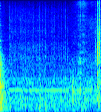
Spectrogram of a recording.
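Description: A single sharp knock at the start as a ball of Oaxaca cheese is set down on a wooden cutting board, then quiet. Near the end, a few quick scraping strokes of a metal box grater shredding the cheese.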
